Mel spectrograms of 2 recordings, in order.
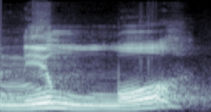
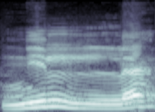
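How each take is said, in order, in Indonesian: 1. Bunyi lah itu tebal, dengan vokal seperti o. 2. Bunyi lah itu tipis, dengan vokal seperti a. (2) "dibaca tarkik atau tipis seperti huruf A"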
